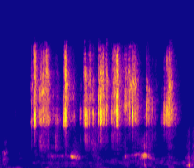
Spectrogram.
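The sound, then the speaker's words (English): Dice rattle and clatter for about a second and a half: a quick run of bright, hard clicks in uneven bursts, moderately loud, with no talking over them. “Roll your dice.”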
